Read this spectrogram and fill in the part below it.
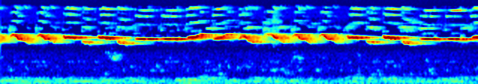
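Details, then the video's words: A chestnut-bellied seed finch (curió) from a breeder sings a 'doidinho' song: a continuous, rapid run of high warbled whistles that rise and dip without pause, over a low indoor hum. "Curió Doidinho esse é Fera!"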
